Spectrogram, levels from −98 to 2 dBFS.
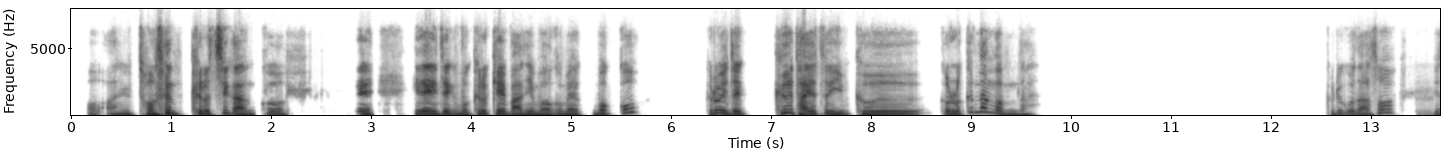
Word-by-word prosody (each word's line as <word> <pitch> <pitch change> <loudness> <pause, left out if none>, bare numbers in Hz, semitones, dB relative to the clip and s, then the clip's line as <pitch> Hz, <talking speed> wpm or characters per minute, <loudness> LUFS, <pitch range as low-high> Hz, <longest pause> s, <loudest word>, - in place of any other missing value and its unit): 어 160 - -12
아니요. 165 0 -5
저는 165 - +4
그렇지가 200 -1 +4
않고. 160 +4 -3 0.7
네 175 -3 +3 0.4
그냥 195 -1 +7
이제 180 0 +3
뭐 160 -2 -4
그렇게 190 +1 +3
많이 155 +3 0
먹으면 160 +1 -2
먹고 160 - -3 0.7
그리고 225 +3 0
이제 185 -2 +3 0.3
그 245 +3 +2
다이어트는 185 +1 +3
임 160 -1 -2
그걸로 180 +4 -1
끝난 300 - -2
겁니다. 130 - -6 2.9
그리고 200 +3 -9
나서 190 - -6 0.4
이제 170 - -12
175 Hz, 240 characters per minute, -21 LUFS, 160-200 Hz, 2.9 s, 그냥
